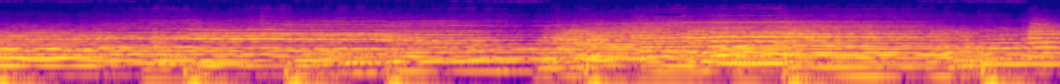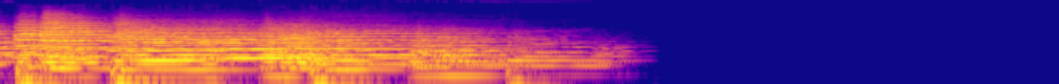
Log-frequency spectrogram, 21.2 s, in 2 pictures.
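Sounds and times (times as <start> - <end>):
marching: 0.0 - 16.2.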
